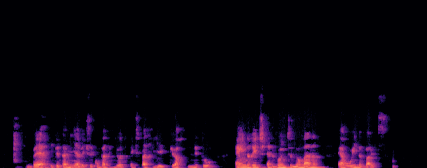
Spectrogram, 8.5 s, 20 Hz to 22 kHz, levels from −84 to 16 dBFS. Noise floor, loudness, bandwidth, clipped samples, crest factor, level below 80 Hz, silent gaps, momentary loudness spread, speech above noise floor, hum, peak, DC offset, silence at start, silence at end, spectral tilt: -81 dBFS; -18 LUFS; 7 kHz; under 0.1%; 18 dB; -62 dBFS; none; 11 LU; 64 dB; none; 0 dBFS; under 0.1%; 0.25 s; 0.65 s; -8 dB/octave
